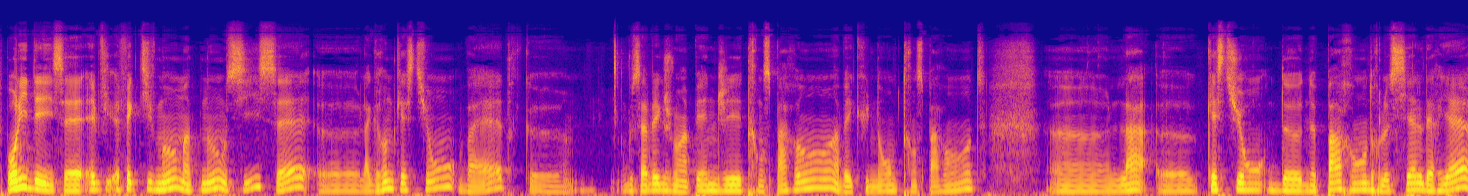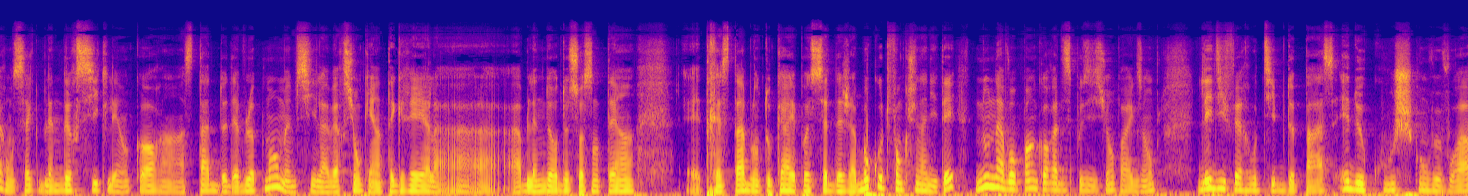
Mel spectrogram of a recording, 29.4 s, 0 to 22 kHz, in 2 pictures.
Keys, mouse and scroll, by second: 10.4 click, 11.2 click, 12.0-12.6 scroll down 2.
